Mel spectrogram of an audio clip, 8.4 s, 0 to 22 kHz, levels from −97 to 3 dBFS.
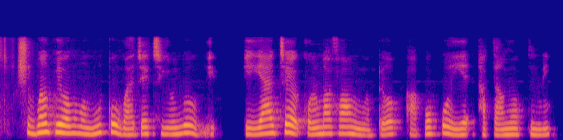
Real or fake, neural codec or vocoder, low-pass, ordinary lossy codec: fake; codec, 16 kHz, 0.5 kbps, FunCodec, trained on LibriTTS, 25 frames a second; 7.2 kHz; none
